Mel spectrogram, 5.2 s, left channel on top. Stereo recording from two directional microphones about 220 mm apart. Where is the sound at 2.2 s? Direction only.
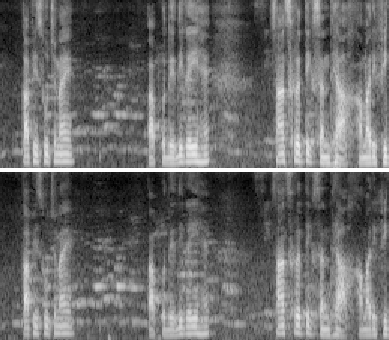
40° left (ahead or behind).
